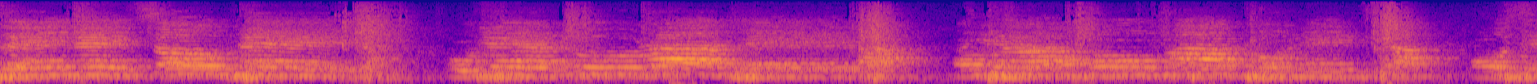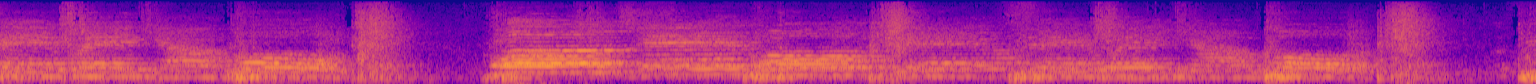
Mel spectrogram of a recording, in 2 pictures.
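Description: A group of children and adults singing together, with sharp percussive strikes on hand-held gourds.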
